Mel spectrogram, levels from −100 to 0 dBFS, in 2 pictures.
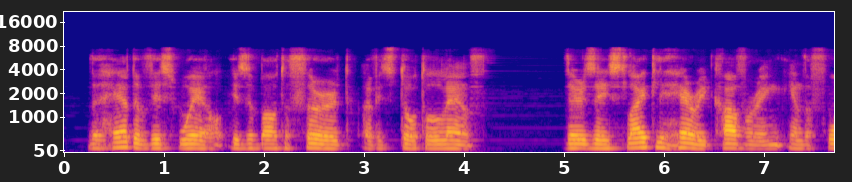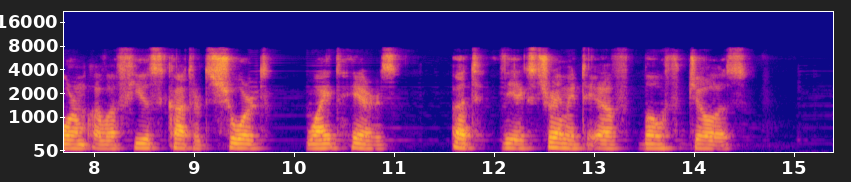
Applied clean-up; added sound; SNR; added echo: neural mask model DeepFilterNet 3.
